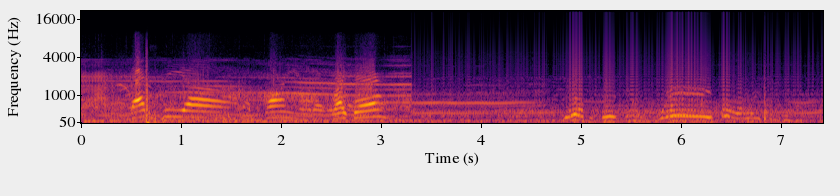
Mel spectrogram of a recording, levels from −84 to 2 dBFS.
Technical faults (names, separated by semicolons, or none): interleaved audio read as planar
